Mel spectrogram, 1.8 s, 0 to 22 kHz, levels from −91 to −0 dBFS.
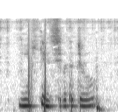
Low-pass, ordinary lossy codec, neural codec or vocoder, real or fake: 10.8 kHz; AAC, 48 kbps; vocoder, 44.1 kHz, 128 mel bands, Pupu-Vocoder; fake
